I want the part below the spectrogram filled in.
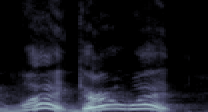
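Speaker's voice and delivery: put-on a high, loud, disbelieving what, girl; shocked what. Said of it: "She's like".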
